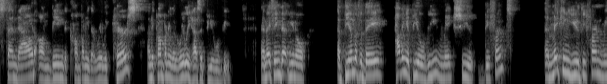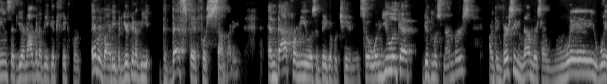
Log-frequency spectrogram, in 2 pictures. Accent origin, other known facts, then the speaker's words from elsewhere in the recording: Argentina; also born or lived in Tel Aviv, Israel; now in United States; somebody that wasn't born and raised here in the US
